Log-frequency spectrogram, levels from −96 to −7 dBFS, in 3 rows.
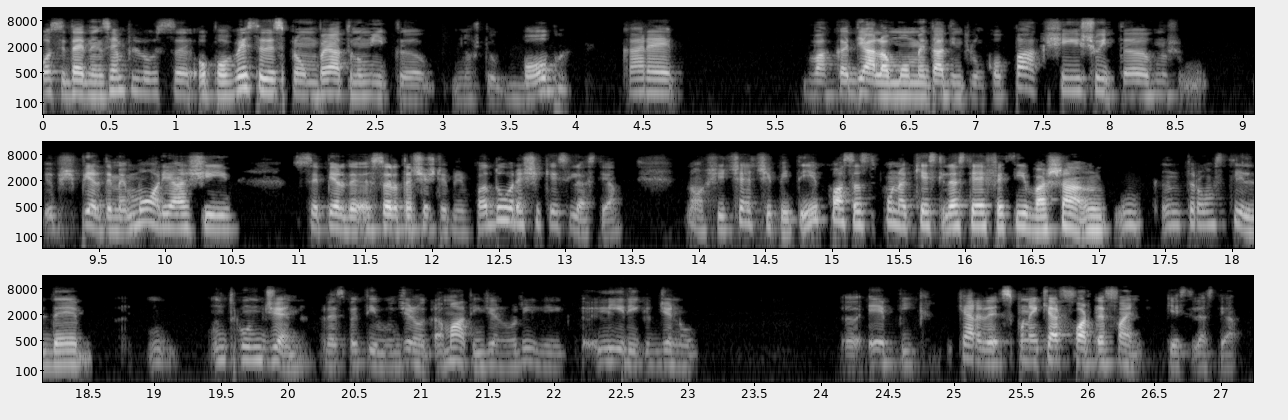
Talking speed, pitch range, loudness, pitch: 165 wpm, 145-190 Hz, -29 LUFS, 165 Hz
